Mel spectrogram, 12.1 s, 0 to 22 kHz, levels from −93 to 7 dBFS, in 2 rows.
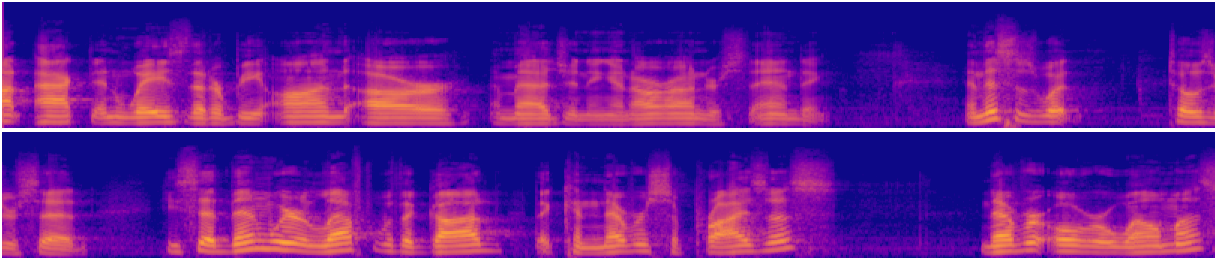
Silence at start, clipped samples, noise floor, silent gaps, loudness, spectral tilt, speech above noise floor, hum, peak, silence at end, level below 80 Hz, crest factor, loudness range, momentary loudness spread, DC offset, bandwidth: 0 s; under 0.1%; -72 dBFS; none; -26 LUFS; -5 dB/octave; 46 dB; none; -6 dBFS; 0 s; -72 dBFS; 20 dB; 6 LU; 14 LU; under 0.1%; 11 kHz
